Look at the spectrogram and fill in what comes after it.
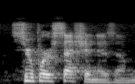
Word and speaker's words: supersessionism: Suppressionism? supersessionism. That's it.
